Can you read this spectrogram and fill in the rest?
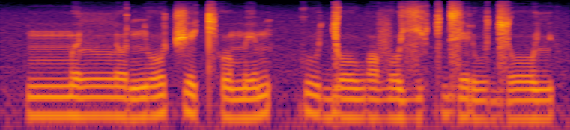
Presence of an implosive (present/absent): absent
